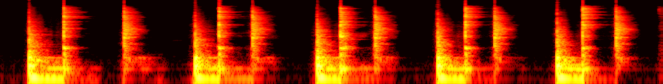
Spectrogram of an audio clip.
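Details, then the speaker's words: Simulated opening snap on percussion: a dull first heart sound, then a sharp metallic click, then the second heart sound, repeating. "como hacen un chasquido apertura los chasquidos son un poco más metálicos por eso para el chasqui voy a usar la campana"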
